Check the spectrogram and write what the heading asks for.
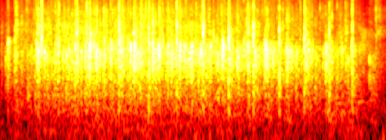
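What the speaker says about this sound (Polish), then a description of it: "bardzo proszę o wielkie oklaski dla pierwszego przewodniczącego Rady Miejskiej" An indoor audience at a Świdnica civic gathering claps steadily for the first chairman of the city council, with dense, sustained applause that holds at an even level for several seconds before tapering slightly.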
